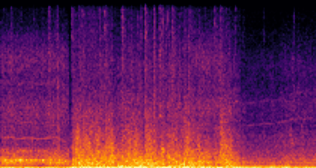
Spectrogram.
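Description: A car smashes through a wooden fence with a loud crash.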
